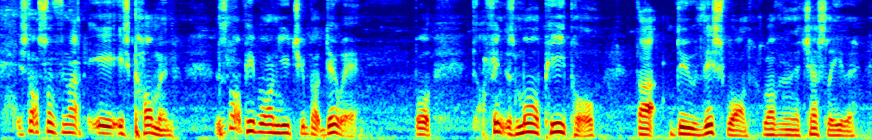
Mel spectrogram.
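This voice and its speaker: This man's fairly high voice has a dark, mellow tone, somewhat breathy and lively in intonation, with a dry, close sound and no echo. He speaks very fast but leaves long, frequent pauses. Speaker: bushcraft youtuber. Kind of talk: tutorial.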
